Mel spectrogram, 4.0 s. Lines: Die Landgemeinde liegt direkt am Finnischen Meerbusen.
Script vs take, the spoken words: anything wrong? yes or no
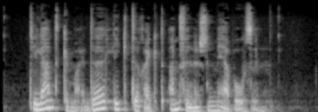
no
